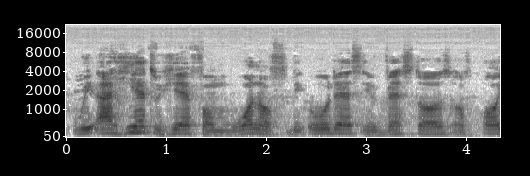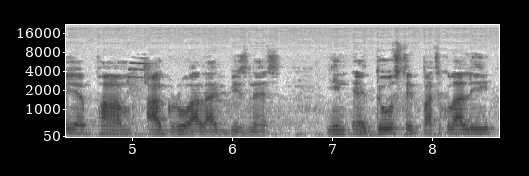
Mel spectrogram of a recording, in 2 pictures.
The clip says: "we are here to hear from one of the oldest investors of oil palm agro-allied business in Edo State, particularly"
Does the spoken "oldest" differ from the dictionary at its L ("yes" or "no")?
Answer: no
